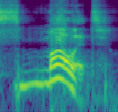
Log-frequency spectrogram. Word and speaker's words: Smollett: to say his name its Smollett like mallet but smart with AA and s Smollett because and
